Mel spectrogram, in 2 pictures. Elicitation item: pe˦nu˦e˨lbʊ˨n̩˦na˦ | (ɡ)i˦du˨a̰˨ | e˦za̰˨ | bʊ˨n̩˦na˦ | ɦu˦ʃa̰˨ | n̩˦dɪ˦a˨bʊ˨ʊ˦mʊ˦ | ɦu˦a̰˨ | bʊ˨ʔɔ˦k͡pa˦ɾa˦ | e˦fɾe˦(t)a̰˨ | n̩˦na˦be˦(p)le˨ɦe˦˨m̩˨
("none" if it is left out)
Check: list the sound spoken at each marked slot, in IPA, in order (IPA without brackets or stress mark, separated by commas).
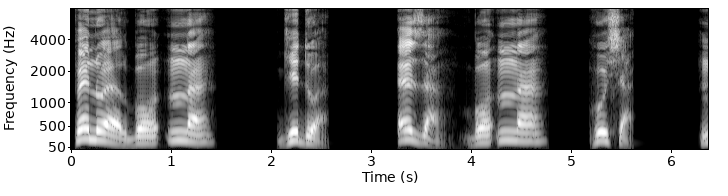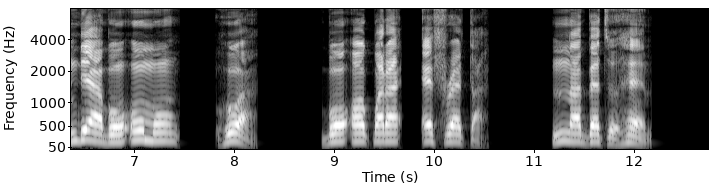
ɡ, t, t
